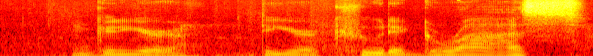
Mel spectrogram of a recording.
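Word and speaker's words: coup de grâce: give your do your kuda grass because kudegra is not what you think it is if you've been saying coup de gras you've been saying it wrong don't worry i only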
